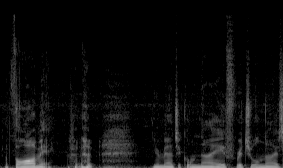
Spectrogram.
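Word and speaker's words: athame: that always cleanse and purify okay a family pronounced a thaw me a thaw me your magical knife ritual knives are blah blah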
